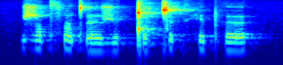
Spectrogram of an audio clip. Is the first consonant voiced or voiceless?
voiced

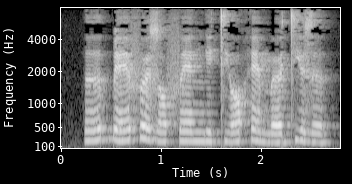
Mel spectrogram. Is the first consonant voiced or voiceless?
voiced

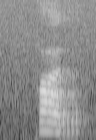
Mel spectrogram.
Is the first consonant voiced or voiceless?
voiceless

